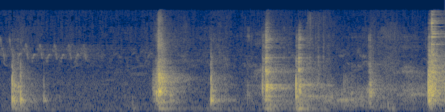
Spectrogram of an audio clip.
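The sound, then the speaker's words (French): Drained pasta goes back into a cooking pot with several sharp metallic clanks and scrapes at uneven intervals, fairly soft overall. “Alors je vais remettre mes pâtes dans ma marmite.”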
